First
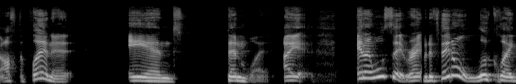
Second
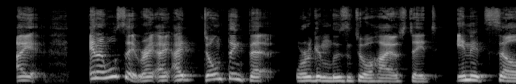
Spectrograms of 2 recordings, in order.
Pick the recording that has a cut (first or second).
first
